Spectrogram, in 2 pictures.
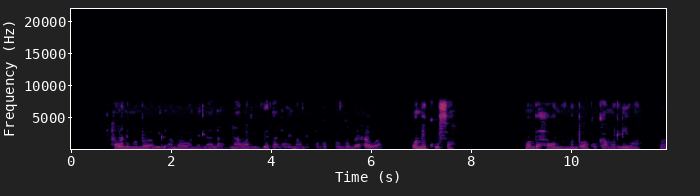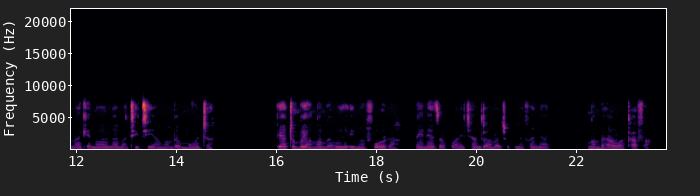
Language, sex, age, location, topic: Swahili, male, 18-24, Nakuru, agriculture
